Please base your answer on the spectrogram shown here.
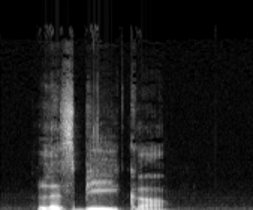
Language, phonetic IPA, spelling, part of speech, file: Polish, [lɛzˈbʲijka], lesbijka, noun, Pl-lesbijka.ogg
